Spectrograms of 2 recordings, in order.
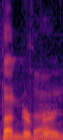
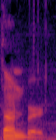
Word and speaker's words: Thunberg: I walked around for months after that going, oh my God, if Greta Thunberg, her name's not Thunderberg. Thunderberg. No, it's I don't know what it is. Thunberg, I think.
